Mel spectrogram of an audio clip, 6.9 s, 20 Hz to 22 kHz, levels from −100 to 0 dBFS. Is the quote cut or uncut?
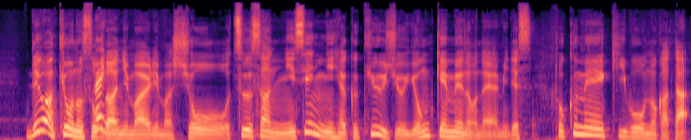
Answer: uncut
